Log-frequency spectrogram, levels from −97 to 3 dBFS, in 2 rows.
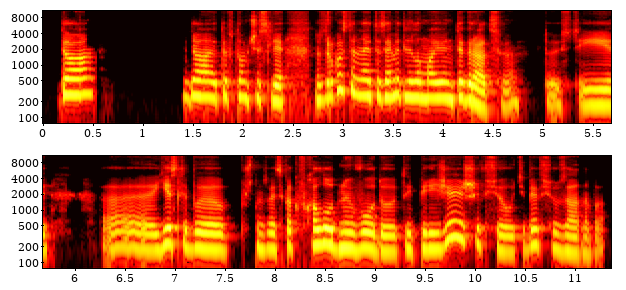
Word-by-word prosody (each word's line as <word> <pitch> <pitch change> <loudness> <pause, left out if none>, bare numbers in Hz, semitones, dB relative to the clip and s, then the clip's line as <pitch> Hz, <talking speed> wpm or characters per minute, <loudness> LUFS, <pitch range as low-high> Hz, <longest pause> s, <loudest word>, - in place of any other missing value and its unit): Да. 275 0 +4 0.9
Да, 250 0 +1
это 230 +2 -2
в - - -18
том 250 -1 -2
числе. 215 -3 0 0.3
Но, 210 - -1
с 210 - -4
другой 240 +9 +2
стороны, 315 -5 0
это 255 -1 +1
замедлило 245 0 +3
мою 235 0 +3
интеграцию. 195 -7 +2 0.2
То - - -10
есть, 180 - -10
и, 170 0 -2 0.5
э, 180 -2 -3
если 230 +2 +2
бы, 180 -2 +1
что - - -11
называется, 180 -1 -5
"как 200 - -4
в - - -16
холодную 215 -4 +4
воду", 175 -3 0
ты 180 +3 -5
переезжаешь 205 - 0
и - - -1
всё, 170 -7 -5
у - - -4
тебя 215 +7 -3
всё 200 -4 -9
заново. 155 -2 -7
205 Hz, 180 wpm, -22 LUFS, 175-240 Hz, 0.9 s, Да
